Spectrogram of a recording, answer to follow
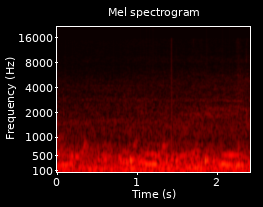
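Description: Feral pigeons cooing: a run of soft, low, short notes.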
